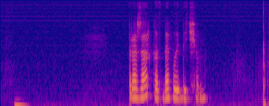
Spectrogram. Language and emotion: Russian, neutral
